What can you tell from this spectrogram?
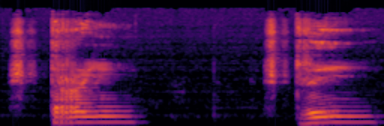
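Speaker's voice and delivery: first String as rolled stri, second string as light stṛ; two syllables contrasted. Shown as a demonstration. Teacher reads both together: String rolled, then string light. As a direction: roll the r in String, then only tap it in string. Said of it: "两个字一起念".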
